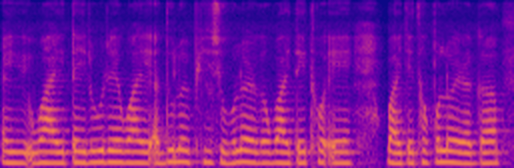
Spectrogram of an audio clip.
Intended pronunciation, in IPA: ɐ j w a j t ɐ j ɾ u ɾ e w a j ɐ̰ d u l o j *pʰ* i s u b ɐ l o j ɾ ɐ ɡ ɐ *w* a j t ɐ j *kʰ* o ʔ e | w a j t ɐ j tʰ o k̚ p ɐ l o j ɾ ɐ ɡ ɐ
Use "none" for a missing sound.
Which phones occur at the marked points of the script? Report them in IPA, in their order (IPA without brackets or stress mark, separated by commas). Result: pʰ, w, tʰ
